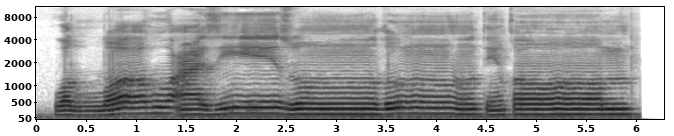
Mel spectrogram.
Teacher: ada tanwin bertemu dha. Dha ini huruf ikhfa ausat, maka kita juga samarkan.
